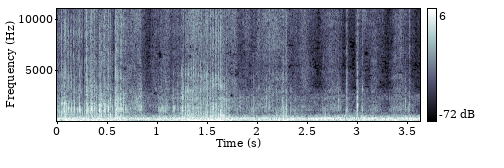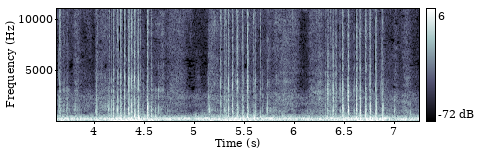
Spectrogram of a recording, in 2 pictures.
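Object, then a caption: Leather handbag. Long nails and fingertips rub and squeeze the front panel of a hollow black leather handbag. The result is a steady run of squeaky gripping and scraping rubs over a low, dull rumble, with brief bright streaks where the nails drag across the leather.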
